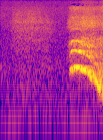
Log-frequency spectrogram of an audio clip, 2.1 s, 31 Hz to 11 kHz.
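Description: A woman's voiced sigh on an exhale, about 1.4 s in, gliding smoothly down in pitch for most of a second, after quiet room tone.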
